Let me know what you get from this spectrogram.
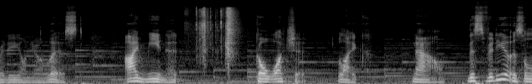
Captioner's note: loads gun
